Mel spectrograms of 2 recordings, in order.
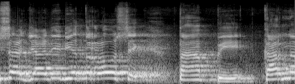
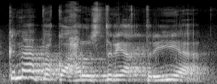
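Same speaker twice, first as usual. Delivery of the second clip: normal talking voice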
